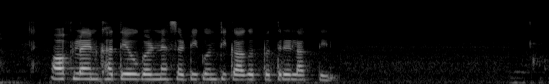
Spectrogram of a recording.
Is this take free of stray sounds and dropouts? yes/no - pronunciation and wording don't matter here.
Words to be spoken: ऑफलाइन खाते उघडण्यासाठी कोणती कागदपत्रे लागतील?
yes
